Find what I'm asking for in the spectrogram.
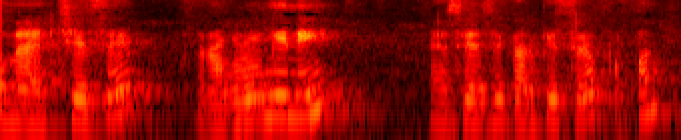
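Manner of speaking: muffled behind cloth; talking while patting face dry; speaking through a towel. Real, not acted. Seen 1: Towel pressed over mouth and face while patting dry, mid-speech.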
